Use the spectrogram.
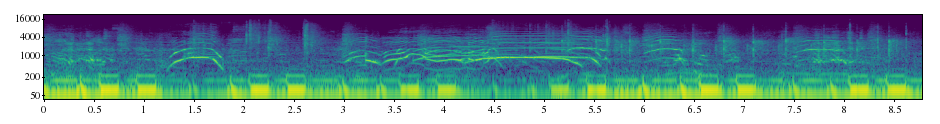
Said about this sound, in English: The parade also featured dance performances, such as one by the group Dynamic Badgerettes. Their quick maneuvers drew cheers from the crowd.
